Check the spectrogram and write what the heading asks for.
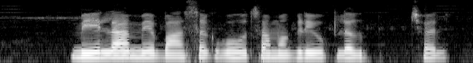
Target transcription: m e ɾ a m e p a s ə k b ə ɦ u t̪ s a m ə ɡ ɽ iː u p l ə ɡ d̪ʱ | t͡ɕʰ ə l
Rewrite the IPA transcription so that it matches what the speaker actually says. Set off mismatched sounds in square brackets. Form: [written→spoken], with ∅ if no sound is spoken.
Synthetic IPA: m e [ɾ→l] a m e [p→b] a s ə k b ə ɦ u t̪ s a m ə ɡ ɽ iː u p l ə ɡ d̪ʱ | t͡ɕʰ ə l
